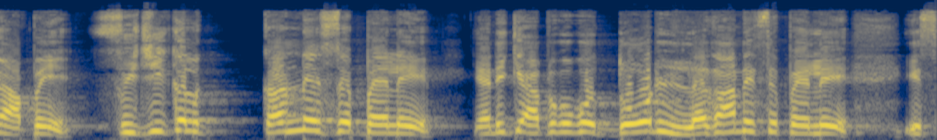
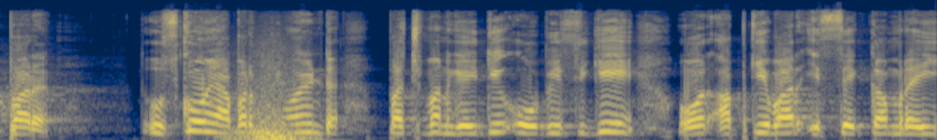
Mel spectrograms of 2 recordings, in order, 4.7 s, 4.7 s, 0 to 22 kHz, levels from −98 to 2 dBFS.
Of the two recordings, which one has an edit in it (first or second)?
second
